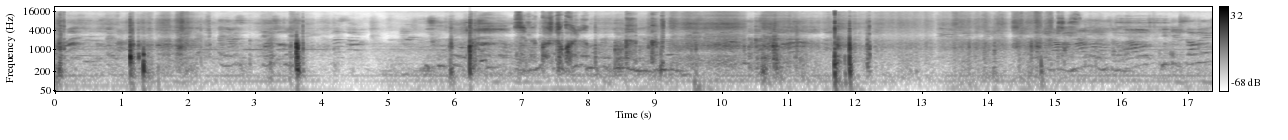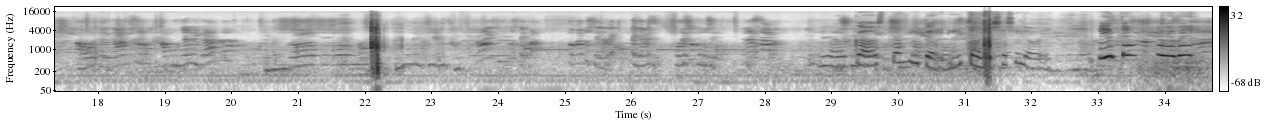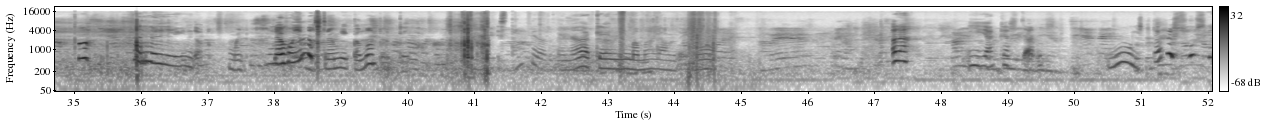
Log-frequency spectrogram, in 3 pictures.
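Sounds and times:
girl talking quietly: 6.3 - 9.6
girl singing wordless notes: 33.0 - 36.8.

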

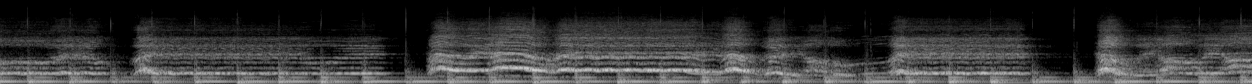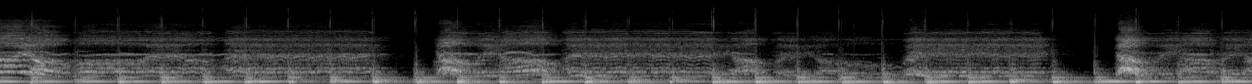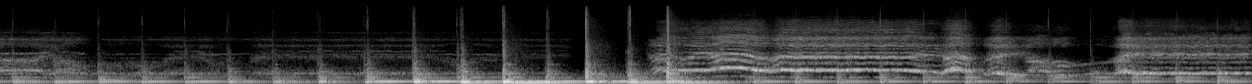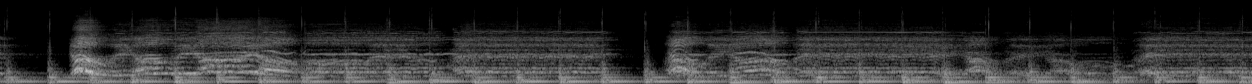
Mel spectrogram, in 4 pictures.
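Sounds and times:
group singing in chorus: 0.0 - 30.8, 31.5 - 50.0
steady beat on large drum: 28.3 - 35.3.

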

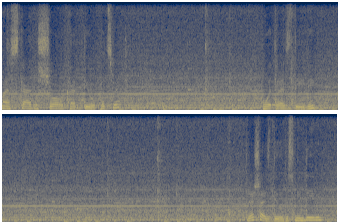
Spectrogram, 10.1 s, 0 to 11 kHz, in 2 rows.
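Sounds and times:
lottery machine blower: 0.0 - 10.0.

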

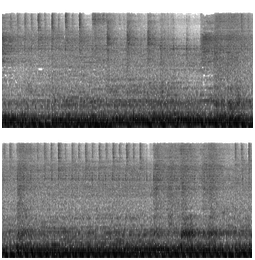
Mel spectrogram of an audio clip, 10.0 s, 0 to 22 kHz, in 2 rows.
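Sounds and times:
heavy distorted guitars: 0.0 - 10.0.

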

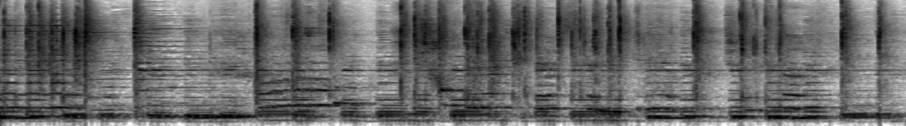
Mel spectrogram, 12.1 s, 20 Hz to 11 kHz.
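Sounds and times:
dance shoes tapping on wooden floor: 0.0 - 12.0
recorded music: 0.0 - 12.0.

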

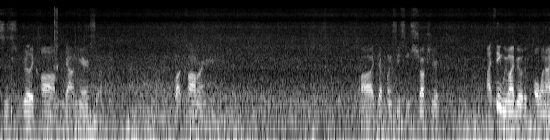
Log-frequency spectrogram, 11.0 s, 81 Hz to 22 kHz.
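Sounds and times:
ocean surf around rocks: 0.0 - 11.0
wind rumble on microphone: 0.0 - 11.0.

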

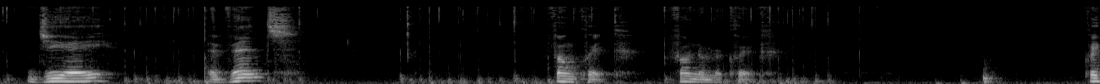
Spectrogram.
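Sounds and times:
keyboard typing: 1.2 - 2.2, 4.0 - 5.7, 6.6 - 8.4.

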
